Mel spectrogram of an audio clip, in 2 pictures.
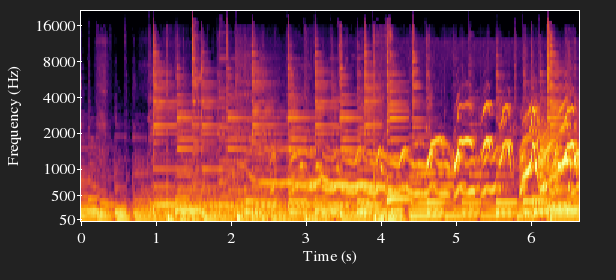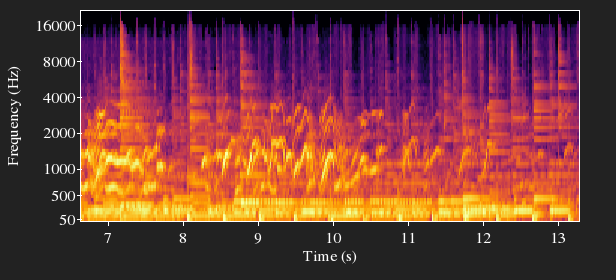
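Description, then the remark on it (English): A chorus of coyote yips and howls, high and wavering, sliding up and down in pitch and overlapping one another above a steady, sustained low musical tone. “Luckily, it doesn't seem like the coyote is in any danger of going away.”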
